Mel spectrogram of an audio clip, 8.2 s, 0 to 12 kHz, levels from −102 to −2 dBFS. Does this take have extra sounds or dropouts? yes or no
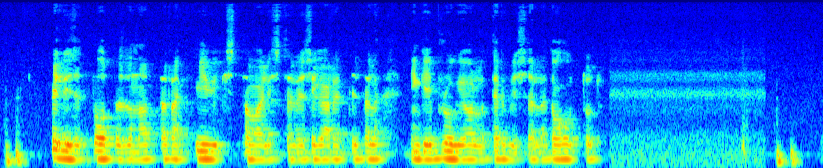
yes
